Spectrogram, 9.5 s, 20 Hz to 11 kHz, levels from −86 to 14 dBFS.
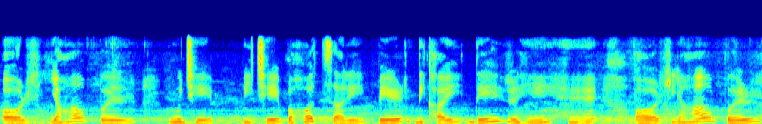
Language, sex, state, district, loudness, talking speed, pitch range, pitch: Hindi, female, Himachal Pradesh, Shimla, -15 LUFS, 100 wpm, 225-255 Hz, 235 Hz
